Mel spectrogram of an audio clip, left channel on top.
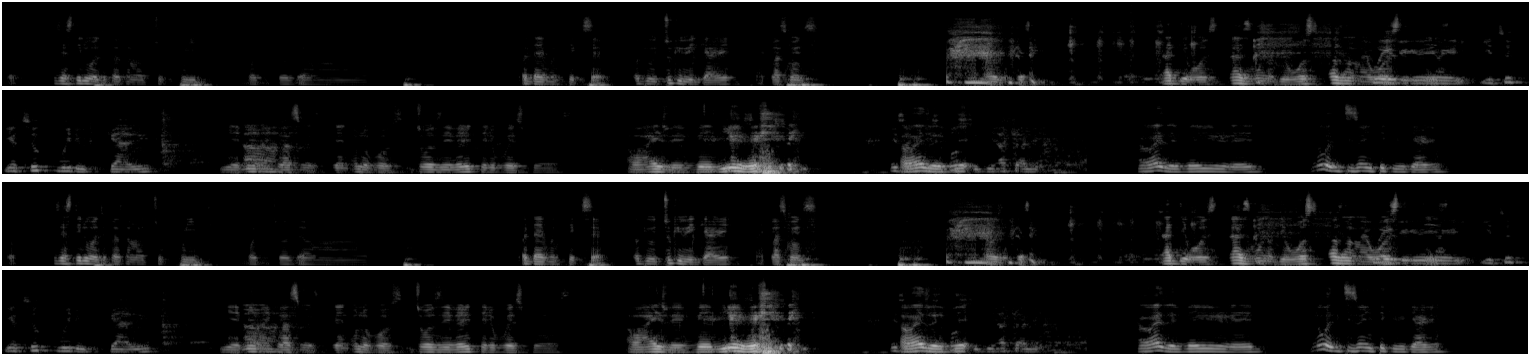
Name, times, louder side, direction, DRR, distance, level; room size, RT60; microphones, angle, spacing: voice 1, 0.5-1.4 1.8-2.0 2.5-3.3 5.2-6.0 6.3-7.3 7.7-8.1 9.0-9.2 9.8-10.0 11.6-13.9 14.2-14.4 17.5-20.8 21.5-23.2 24.3-24.9 26.6-27.8 28.4-29.7, right 2 dB, 40° right, 0.8 m, -35 dB
voice 2, 9.4-11.7 12.5-13.3 13.7-18.2 21.9-22.6 22.9-23.1 23.9-26.1, left 2 dB, 40° left, 1.2 m, -43 dB
17.0 x 9.3 x 4.2 m
head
